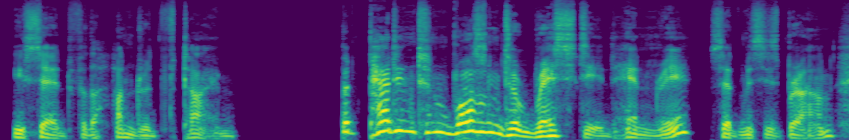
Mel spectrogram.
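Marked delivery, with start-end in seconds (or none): 2.5-5.2 much higher, slower motherly correction. A narrator's reading. Mrs Brown corrects her husband about Paddington, higher and patient. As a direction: gently set her husband straight.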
